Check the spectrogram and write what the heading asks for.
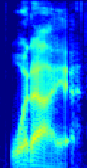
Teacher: What do you very often becomes wadaya. That T in what often softens to a D sound, or can even disappear in really quick speech, especially before a vowel sound like the oo in do you.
